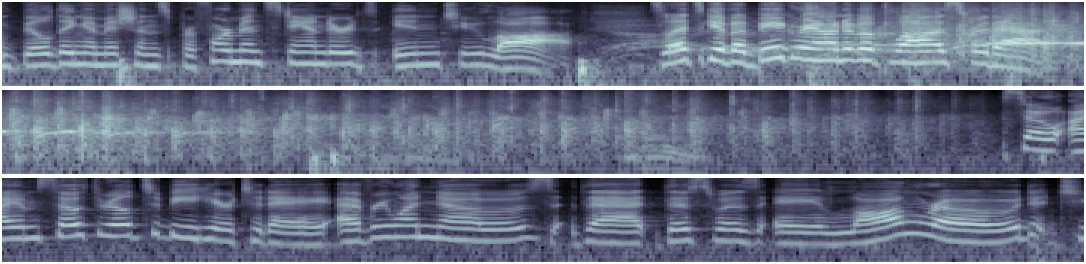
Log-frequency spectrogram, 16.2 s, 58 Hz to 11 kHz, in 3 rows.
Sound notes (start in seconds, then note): 5.7 cheers and applause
